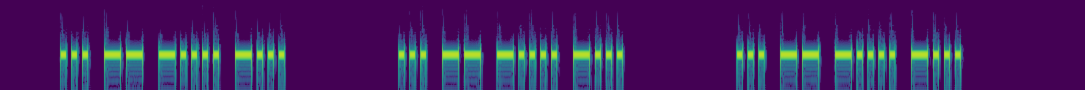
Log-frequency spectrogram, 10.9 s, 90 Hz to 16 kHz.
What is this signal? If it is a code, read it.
Morse code, heard as a keyed tone, about 22 wpm, 700 Hz. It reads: SM6B SM6B SM6B
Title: DXCC-100 Call Signs - 4 Characters - Repeated 3x - 22wpm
